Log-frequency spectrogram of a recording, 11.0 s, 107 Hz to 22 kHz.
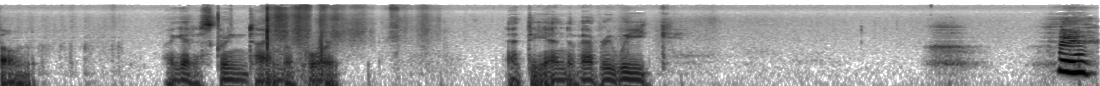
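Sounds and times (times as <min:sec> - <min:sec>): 
speech: 0:01.8 - 0:03.5, 0:05.1 - 0:06.8
person yawning: 0:10.4 - 0:11.0.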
